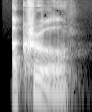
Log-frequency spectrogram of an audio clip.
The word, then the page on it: accrual: British English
